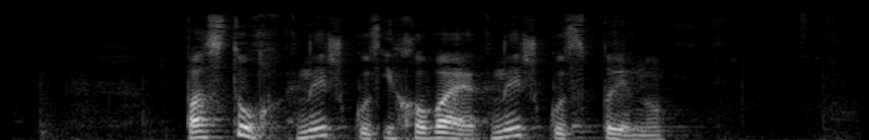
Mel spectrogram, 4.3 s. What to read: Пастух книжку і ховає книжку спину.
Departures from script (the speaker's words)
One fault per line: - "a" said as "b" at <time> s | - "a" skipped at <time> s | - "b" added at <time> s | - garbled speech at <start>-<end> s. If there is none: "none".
none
